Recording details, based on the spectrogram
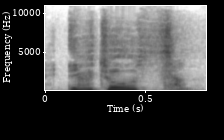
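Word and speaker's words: exhaustion: 미국 분들은 이 부분을 이그저스천 이런 식으로 하죠. 이그저스천에 가깝게 발음할 거고요. 영국 분들은 이 부분을요. 이그조스천 이렇게 조스에 가깝게 발음할 겁니다.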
